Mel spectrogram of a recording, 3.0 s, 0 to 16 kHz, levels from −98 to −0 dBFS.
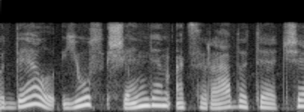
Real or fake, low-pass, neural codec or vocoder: real; 7.2 kHz; none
